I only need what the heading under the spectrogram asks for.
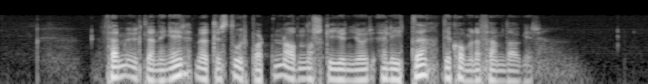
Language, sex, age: Norwegian, male, 42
